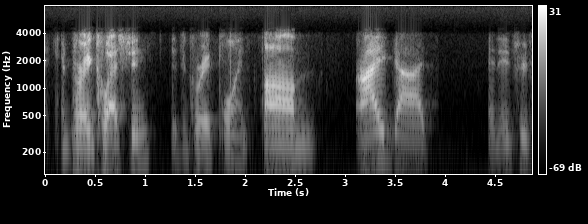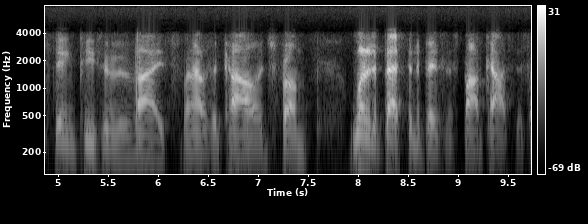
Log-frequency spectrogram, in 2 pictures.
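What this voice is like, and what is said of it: Pronounced New York accent. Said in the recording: “you have a pronounced New York accent”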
